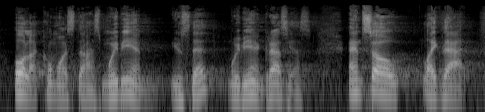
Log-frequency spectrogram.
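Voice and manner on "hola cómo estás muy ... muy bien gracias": put-on smooth, fluent Spanish accent. Retelling a conversation with a group of people in Ecuador, using a cool Spanish accent. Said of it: "I entered the conversation with my cool accent".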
